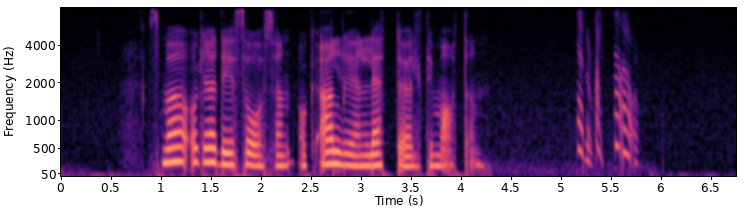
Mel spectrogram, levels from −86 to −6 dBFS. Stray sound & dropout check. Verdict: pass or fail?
fail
